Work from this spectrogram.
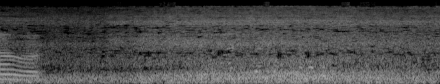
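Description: Ocean waves wash at sea beside a boat, a loud, steady rushing roar mixed with wind, briefly preceded by a voice.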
